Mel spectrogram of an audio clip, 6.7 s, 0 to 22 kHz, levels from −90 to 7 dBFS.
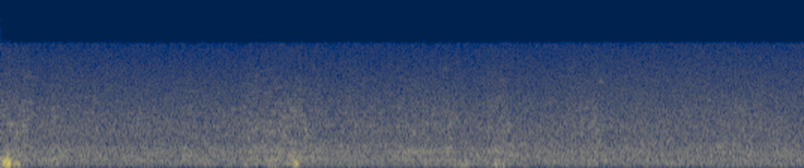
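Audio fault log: Nothing stood out on listening to this speech clip; its top end stops around 8 kHz, as expected for a call path.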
